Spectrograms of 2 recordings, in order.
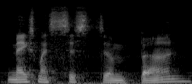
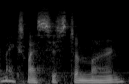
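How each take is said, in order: First: Said in the usual way. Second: "moan" in place of burn, opening on a held M; misheard lyric. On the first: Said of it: "but in the song". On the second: Shown as a demonstration. Showing mates a misheard lyric, ending on "moan". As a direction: show how the lyric blurs into "moan". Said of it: "in the song it sounds like".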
